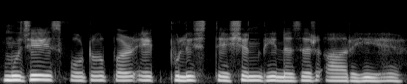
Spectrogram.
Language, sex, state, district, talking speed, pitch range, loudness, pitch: Hindi, female, Arunachal Pradesh, Papum Pare, 175 wpm, 170-195 Hz, -15 LUFS, 185 Hz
